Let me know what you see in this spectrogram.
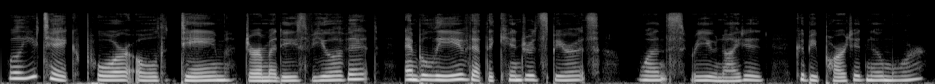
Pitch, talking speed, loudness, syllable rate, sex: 200 Hz, 150 wpm, -18 LUFS, 3.9 syllables/s, female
